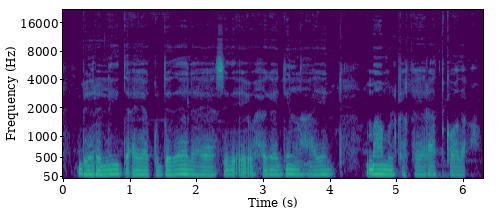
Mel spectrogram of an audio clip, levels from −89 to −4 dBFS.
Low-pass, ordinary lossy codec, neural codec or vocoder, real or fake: none; none; none; real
